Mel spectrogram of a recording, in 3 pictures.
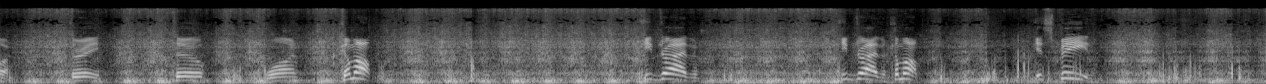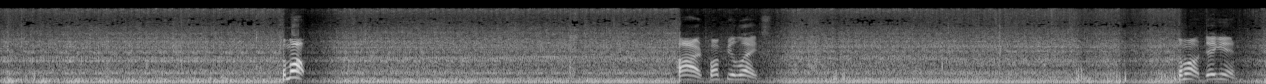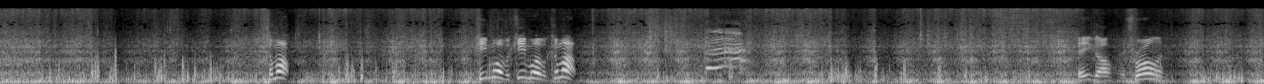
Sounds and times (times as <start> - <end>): Vehicle: 0.0 - 37.9
Speech: 0.7 - 1.0, 1.8 - 3.8, 6.4 - 7.0, 8.4 - 9.2, 10.4 - 11.0, 15.5 - 15.8, 19.4 - 20.4, 24.4 - 25.0, 30.1 - 31.1, 36.1 - 37.0.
